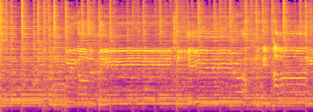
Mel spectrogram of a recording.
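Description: Acoustic guitar strummed steadily between sung lines of a song, with the voice coming back in about five seconds in.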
